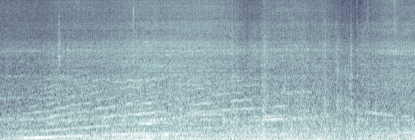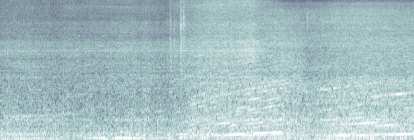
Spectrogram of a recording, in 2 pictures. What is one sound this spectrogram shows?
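Tyres rumble over the track surface.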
